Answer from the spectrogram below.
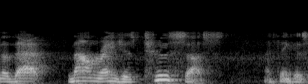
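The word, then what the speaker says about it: Tusas: the correct pronunciation of that mountain range is to sus i think is how he is what he's trying to say t-o-o apostrophe s-u-s two sus uh uh we're getting close to the end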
